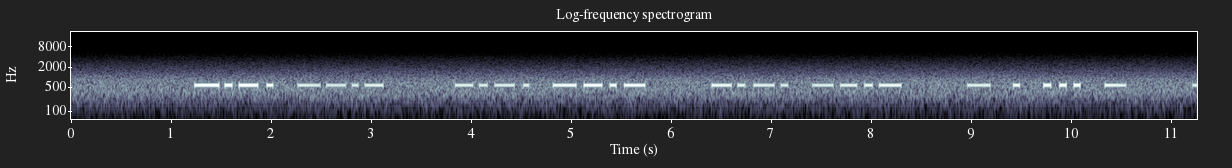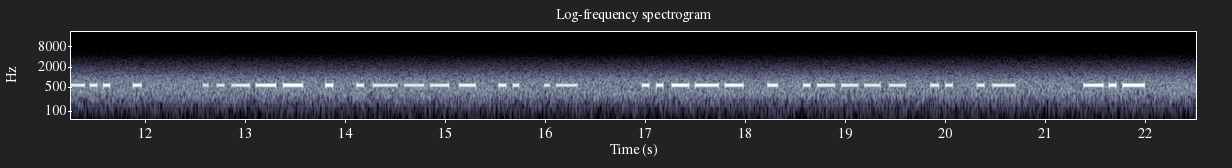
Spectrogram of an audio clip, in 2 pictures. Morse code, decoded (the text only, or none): CQ CQ CQ TEST DE 2E1IA 2E1IA K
